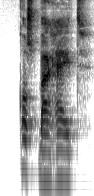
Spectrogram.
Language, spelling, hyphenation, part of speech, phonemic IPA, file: Dutch, kostbaarheid, kost‧baar‧heid, noun, /ˈkɔst.baːrˌɦɛi̯t/, Nl-kostbaarheid.ogg
- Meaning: 1. preciousness 2. valuable (item of great value)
